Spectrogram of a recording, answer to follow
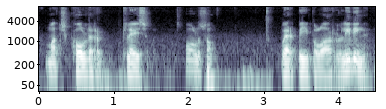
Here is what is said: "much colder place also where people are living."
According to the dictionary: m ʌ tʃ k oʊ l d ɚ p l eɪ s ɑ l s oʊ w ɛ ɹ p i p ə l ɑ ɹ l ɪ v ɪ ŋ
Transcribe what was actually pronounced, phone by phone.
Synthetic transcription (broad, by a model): m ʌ tʃ k oʊ l d ɚ p l eɪ s ɑ l s oʊ w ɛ ɹ p i p ə l ɑ ɹ l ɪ v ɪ ŋ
